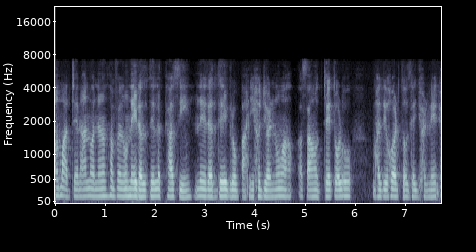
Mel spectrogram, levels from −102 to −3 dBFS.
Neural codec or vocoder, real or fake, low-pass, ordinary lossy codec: codec, 16 kHz in and 24 kHz out, 0.6 kbps, FocalCodec, streaming, 4096 codes; fake; 7.2 kHz; none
